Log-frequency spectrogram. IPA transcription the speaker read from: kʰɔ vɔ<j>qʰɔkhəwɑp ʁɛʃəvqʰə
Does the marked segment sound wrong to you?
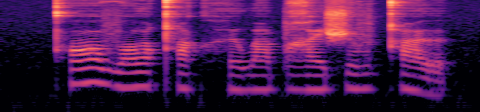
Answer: yes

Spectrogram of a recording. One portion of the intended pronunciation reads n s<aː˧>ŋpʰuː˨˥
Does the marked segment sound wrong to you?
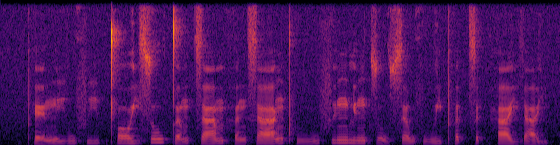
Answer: yes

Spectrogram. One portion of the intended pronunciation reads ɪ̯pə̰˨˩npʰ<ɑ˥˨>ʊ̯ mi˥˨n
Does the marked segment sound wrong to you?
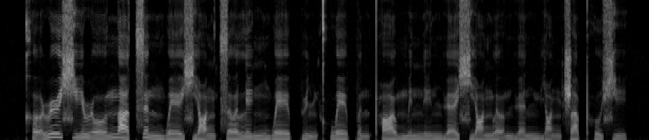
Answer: no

